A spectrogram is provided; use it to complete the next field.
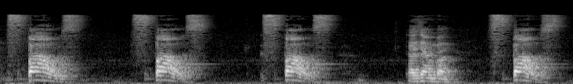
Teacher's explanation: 무슨 얘기냐면 S 다음에 나오는 세 가지 폐쇄음들은 특히 무성음 폐쇄음 세 개는 항상 소리가 된 소리로 바뀌게 돼요. 무슨 얘기냐면 SP, ST, SK 이 세 가지 발음이 요렇게 형식으로 오게 되면 요 원래 소리를 잃어버리고 된소리 현식으로 바뀌게 됩니다.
